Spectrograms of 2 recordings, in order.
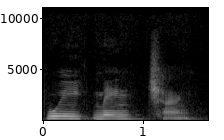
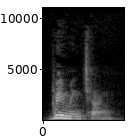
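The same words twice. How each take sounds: First: The name is said slowly and clearly. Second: The name is said quickly. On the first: The speaker calls it right. "I want you to say the name clearly" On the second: The speaker calls it wrong. "please don't speak quickly"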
